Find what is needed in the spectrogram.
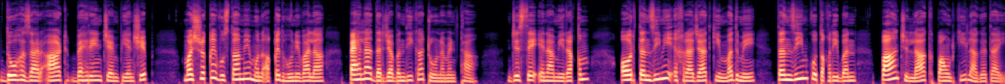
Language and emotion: Urdu, neutral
